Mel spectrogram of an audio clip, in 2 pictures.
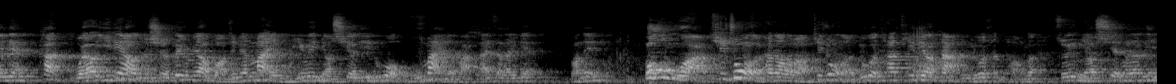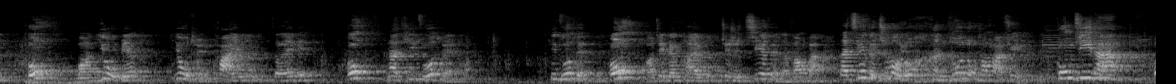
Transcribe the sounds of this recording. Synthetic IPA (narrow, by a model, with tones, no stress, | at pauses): a˥˧˥i˥˧t̪jɛ˥˩nkʰa˥˩nwɔ˨˩jɑ˥˩ʊi˧˥t̪i˥˧ŋjɑ˥˩ʊ˨˩ə˩ʂɻ̩˥˧we˥˩ʂə˧˥mə˧jɑ˥˩ʊwɑ̰˨˩ŋʈ͡ʂɤ˥˩pjɛ˥nma˥˧ɪpu˥˩i˧˥nwe˥˩ni˨˩jɑ˥˧ʊɕjɛ˥˧li˥˩ɻu˧˥kwɔ˨˩u˧˥ma˥˩ɪd̪ə˩xwa̰˥˩la˧˥ɪt͡sa˥˩ɪla˧˥ɪi˧˩jɛ˥˩n | wɑ˨˩ŋne˥˩ɪ | pʊ˥ŋu˥˩ɐ̰˩t̪ʰi˥ʈ͡ʂʊ˥˩ŋlə˨˩kʰa˥˧nt̪ɑ˥˩ʊlə˩wa˥˩t̪ʰi˥ʈ͡ʂʊ˥˩ŋlə̰˨˩ɻu˧˥kwɔ˨˩t̪ʰa˥t̪ʰi˥t̪i˥˧jɑ˥˧t̪a̰˥˩t̪ʰni˨˩jo˥˩xə˨˩nt̪ʰɑ̰˧˥ŋd̪ə˧swɔ˧˥i˨˧˥n˨˩jɑ˥˧ʊɕjɛ˥˩t̪ʰa˥nə˧li˥˩pʊ˥ŋwɑ˨˩ŋjo˥˩ʊpjɛ˥njo˥˩ʊt̪ʰwe˨˩ɪkʰwa̰˥˧i˧˥pu˥˩t͡sa˥˩ɪla˧˥˧i˥˩pjɛ˥˩n | pʊ˥ŋna˥˩t̪ʰi˥t͡swɔ˧˥t̪ʰwe˨˩˦ɪ | t̪ʰi˥t͡swɔ˧˥t̪ʰwe˨˩ɪkʊ˥ŋ˧˩ʈ͡ʂɤ˥˩pjɛ˥nkʰwa˥˧˩i˥pu˥˩ʈ͡ʂɤ˥˧ʂ̬ɻ̩˥˩t͡ɕjɛ˥t̪ʰwe˨˩ɪd̪ə˦fɑ˥ŋfa̰˨˩˦na˥˩t͡ɕjɛ˥t̪ʰwe˨˩ɪʈ͡ʂɻ̩˥xo˥˩ʊjo˧˥ʊxə˨˩nt̪wɔ˥ʈ͡ʂʊ˨˩ŋfɑ˥ŋfa˨˩t͡ɕʰy˥˩ | kʊ˥ŋt͡ɕi˥t̪ʰa˥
